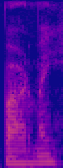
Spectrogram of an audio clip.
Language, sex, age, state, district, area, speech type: Nepali, male, 18-30, West Bengal, Darjeeling, rural, spontaneous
